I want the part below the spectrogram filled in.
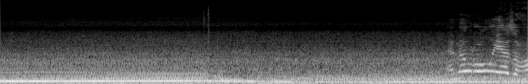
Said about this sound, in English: It's perfectly happy revving out.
